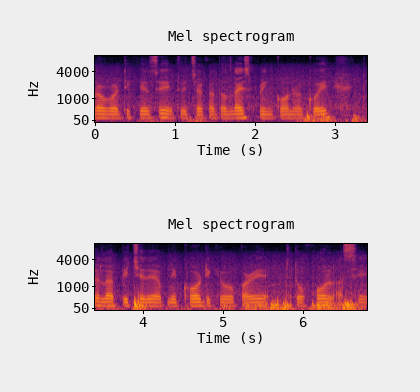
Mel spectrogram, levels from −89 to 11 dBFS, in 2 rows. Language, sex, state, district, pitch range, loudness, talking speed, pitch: Nagamese, male, Nagaland, Dimapur, 120-130 Hz, -22 LUFS, 195 wpm, 125 Hz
